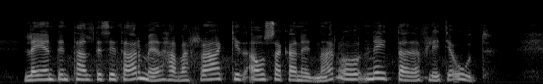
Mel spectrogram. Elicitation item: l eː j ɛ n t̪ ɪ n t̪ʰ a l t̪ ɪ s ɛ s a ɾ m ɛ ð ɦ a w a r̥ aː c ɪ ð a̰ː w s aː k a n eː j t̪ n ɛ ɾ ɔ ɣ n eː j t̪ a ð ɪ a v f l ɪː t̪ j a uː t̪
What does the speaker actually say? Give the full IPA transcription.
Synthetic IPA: l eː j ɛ n t̪ ɪ n t̪ʰ a l t̪ ɪ s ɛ θ a ɾ m ɛ ð ɦ a v a r̥ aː c ɪ ð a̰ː w s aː k a n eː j t̪ n a ɾ ɔ ɣ n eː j t̪ a ð ɪ a ð f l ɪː t̪ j a uː t̪

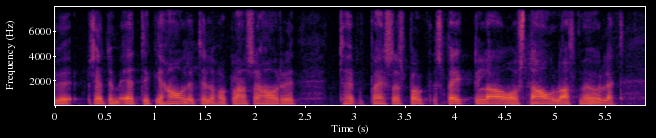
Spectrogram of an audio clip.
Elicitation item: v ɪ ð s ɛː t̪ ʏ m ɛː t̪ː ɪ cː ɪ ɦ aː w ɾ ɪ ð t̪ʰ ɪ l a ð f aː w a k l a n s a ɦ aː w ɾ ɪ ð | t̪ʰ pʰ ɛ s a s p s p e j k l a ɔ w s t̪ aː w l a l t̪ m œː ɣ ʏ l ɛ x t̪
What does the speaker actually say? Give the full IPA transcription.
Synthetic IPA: v ɪ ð s ɛː t̪ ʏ m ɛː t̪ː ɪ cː ɪ ɦ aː w ɾ ɪ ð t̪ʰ ɪ l a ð f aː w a k l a n s a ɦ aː w ɾ ɪ ð | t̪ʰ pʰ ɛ s a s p s p e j k l a ɔ ɣ s t̪ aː w l a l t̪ m œː ɣ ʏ l ɛ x t̪

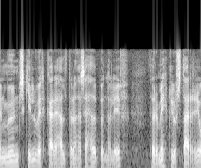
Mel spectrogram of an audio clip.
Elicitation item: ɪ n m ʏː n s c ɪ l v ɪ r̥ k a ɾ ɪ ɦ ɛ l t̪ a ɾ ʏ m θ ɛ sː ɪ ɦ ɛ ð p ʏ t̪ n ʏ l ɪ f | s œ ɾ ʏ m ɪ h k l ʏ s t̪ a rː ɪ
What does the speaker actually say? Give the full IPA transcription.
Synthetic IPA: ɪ n m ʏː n s c ɪ l v ɪ r̥ k a ɾ ɪ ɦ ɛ l t̪ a ɾ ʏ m θ ɛ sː ɪ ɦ ɛ ð p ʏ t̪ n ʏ l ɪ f | θ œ ɾ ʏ m ɪ h k l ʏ s t̪ a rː ɪ

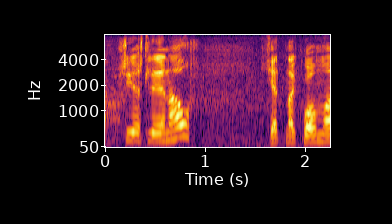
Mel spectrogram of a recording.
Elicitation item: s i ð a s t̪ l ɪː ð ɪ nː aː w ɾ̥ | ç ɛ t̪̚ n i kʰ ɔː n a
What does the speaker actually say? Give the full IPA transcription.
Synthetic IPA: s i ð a s t̪ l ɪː ð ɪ n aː w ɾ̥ | ç ɛ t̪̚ n a kʰ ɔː m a

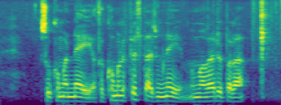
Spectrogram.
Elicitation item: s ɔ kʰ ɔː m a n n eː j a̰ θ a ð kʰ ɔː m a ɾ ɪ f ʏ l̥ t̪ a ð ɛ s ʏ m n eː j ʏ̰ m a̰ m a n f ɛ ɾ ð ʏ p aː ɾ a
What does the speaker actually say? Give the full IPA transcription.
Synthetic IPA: s ɔ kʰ ɔː m a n n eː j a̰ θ a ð kʰ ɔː m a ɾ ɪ f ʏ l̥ t̪ a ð ɛ s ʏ m n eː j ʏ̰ m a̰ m a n v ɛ ɾ ð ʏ p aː ɾ a

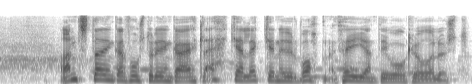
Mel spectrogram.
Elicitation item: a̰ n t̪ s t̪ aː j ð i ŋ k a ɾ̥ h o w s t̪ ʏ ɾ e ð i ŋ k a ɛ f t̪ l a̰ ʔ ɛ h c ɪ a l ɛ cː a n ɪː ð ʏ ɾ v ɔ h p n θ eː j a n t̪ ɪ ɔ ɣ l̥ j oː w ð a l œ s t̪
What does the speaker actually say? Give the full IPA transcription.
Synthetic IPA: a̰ n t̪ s t̪ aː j ð i ŋ k a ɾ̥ f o w s t̪ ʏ ɾ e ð i ŋ k a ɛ h t̪ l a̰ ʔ ɛ h c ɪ a l ɛ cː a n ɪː ð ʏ ɾ v ɔ h p n θ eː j a n t̪ ɪ ɔ ɣ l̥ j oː w ð a l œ s t̪

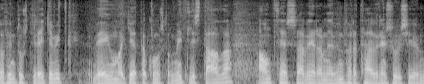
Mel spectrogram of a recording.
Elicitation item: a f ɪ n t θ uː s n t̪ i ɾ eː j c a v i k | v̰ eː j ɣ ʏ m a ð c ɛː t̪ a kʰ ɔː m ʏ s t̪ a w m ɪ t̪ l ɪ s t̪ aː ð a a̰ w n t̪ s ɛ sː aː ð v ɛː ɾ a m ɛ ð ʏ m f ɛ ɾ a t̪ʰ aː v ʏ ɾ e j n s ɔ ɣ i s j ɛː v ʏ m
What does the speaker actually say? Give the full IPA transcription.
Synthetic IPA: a f ɪ m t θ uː s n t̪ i ɾ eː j c a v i k | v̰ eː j ɣ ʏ m a ð c ɛː t̪ a kʰ ɔː m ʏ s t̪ a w m ɪ t̪ l ɪ s t̪ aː ð a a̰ w n t̪ θ ɛ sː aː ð v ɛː ɾ a m ɛ ð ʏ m f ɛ ɾ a t̪ʰ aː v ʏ ɾ e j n s ɔ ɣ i s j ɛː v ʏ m

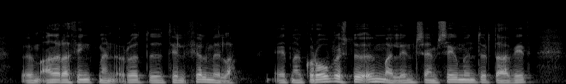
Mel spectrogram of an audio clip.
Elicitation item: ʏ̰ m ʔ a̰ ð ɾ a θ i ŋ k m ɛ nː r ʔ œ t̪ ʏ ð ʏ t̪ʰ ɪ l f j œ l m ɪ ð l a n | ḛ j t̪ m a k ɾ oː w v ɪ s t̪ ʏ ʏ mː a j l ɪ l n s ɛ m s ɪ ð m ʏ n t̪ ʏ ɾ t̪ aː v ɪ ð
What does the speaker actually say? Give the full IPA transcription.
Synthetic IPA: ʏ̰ m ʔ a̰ ð ɾ a θ i ŋ k m ɛ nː r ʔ œː t̪ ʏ ð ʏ t̪ʰ ɪ l f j œ l m ɪ ð l a | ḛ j t̪ n a k ɾ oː w v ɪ s t̪ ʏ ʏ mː a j l ɪ n s ɛ m s ɪ ɣ m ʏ n t̪ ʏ ɾ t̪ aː v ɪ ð

